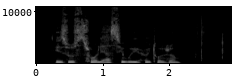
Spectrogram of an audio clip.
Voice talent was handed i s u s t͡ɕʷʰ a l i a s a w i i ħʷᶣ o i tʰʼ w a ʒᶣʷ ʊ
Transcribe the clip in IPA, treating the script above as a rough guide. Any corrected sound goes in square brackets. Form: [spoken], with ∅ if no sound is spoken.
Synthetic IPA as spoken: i [z] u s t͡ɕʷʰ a l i a s [i] w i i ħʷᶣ o [j] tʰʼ w a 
